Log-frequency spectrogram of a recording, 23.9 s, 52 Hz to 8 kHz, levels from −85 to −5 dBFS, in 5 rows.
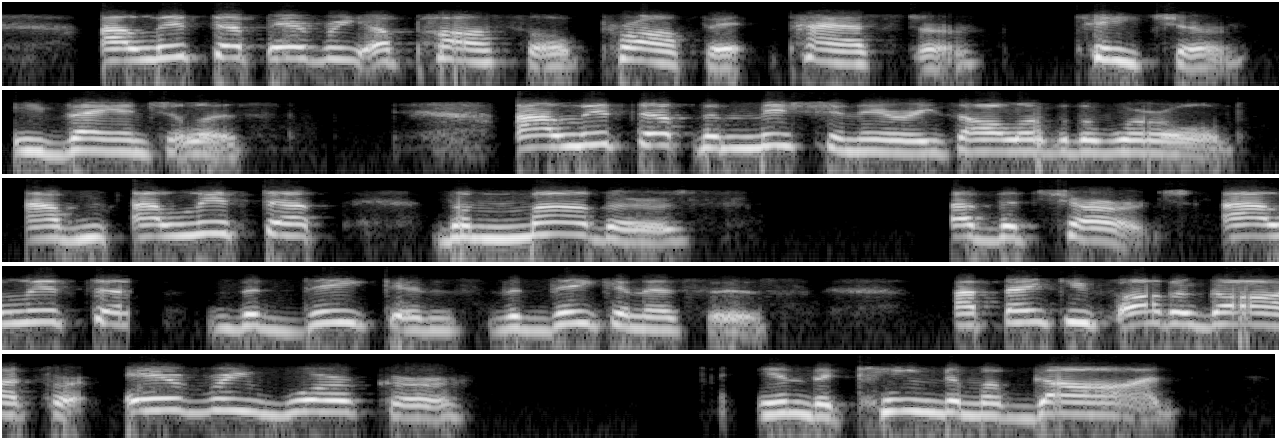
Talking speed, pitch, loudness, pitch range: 120 wpm, 240 Hz, -19 LUFS, 210-270 Hz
